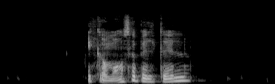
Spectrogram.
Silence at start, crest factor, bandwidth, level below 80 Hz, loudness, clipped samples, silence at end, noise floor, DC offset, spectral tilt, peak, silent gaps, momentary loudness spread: 0.9 s; 20 dB; 11 kHz; -68 dBFS; -25 LUFS; under 0.1%; 0.85 s; -68 dBFS; under 0.1%; -5.5 dB/octave; -6 dBFS; none; 9 LU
